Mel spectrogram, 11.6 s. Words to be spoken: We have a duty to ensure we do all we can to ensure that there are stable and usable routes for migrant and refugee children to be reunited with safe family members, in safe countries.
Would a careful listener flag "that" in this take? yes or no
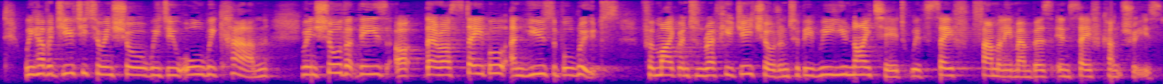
no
